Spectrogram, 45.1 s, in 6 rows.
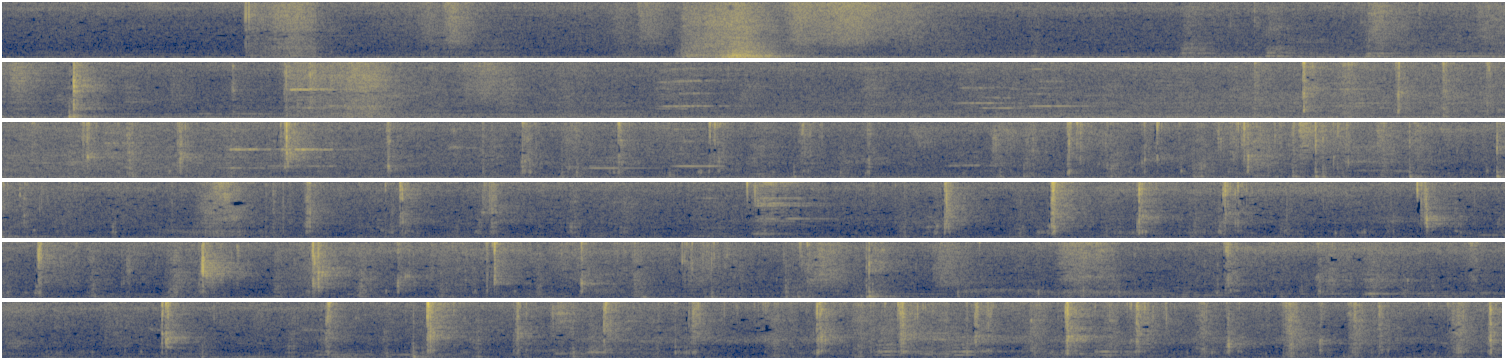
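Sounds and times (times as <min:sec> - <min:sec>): wet chewing mouth clicks: 0:13.7 - 0:26.4, 0:27.0 - 0:45.0.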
